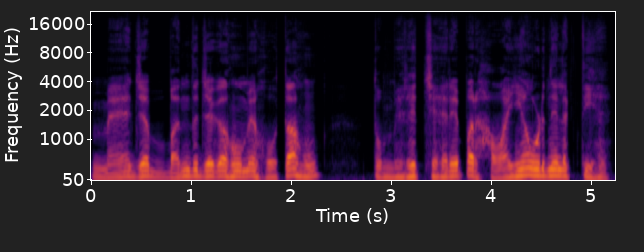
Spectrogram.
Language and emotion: Hindi, fearful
